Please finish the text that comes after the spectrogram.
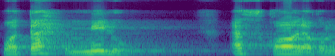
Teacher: سا کی آواز باریک ہوتی ہے اور قاف حروف مستعلیہ میں سے ہے تو اسے پر پڑھیں گے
